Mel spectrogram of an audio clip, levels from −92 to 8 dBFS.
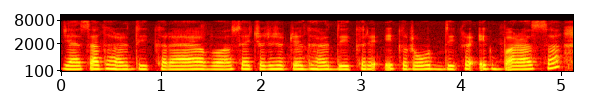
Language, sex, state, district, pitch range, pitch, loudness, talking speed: Hindi, female, Uttarakhand, Tehri Garhwal, 195-210 Hz, 205 Hz, -17 LUFS, 220 wpm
